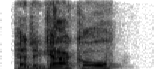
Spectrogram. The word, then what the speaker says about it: pedagogical: And they claimed in the filings that they had a pedagogical, if I said that right, pedagogical interest. Yes, thank you.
